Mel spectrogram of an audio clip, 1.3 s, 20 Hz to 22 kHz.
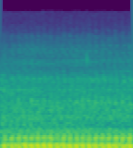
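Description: A 2023 Bajaj Dominar 400 motorcycle engine, running on E20 fuel, idles in neutral with a steady, rapid low thumping pulse, close and fairly loud, with no voices.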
